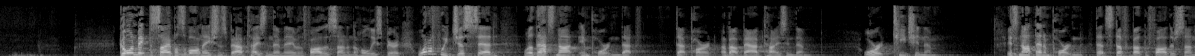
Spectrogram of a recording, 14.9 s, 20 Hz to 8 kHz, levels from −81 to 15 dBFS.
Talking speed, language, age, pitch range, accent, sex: 195 wpm, English, 40-59, 135-200 Hz, American, male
